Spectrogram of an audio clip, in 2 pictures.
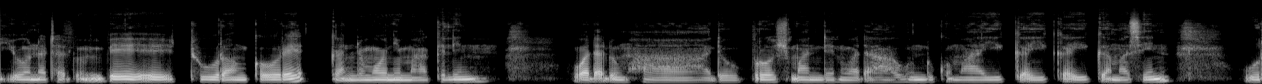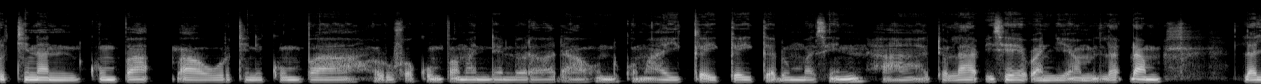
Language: Fula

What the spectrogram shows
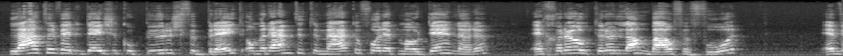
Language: Dutch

